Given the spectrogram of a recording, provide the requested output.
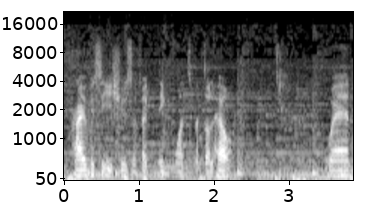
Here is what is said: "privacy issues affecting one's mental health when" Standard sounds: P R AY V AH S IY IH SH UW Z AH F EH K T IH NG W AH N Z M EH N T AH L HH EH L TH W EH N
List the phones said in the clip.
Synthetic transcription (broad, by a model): P R AY V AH S IY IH SH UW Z AH F EH K T IH NG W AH N S M EH N T AH L HH EH L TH W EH N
